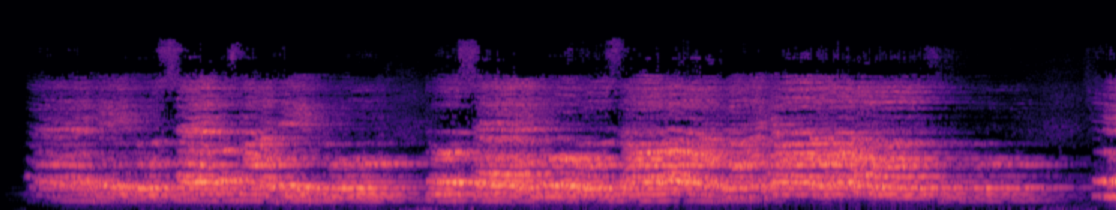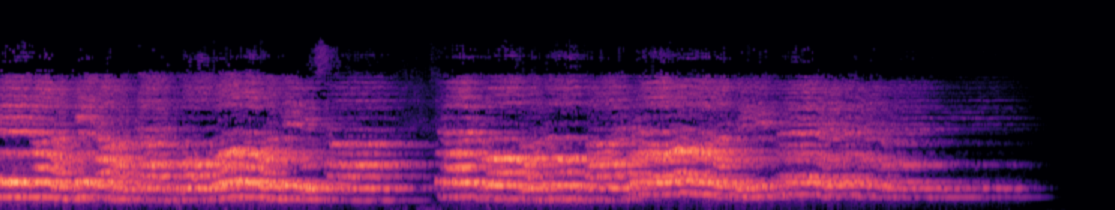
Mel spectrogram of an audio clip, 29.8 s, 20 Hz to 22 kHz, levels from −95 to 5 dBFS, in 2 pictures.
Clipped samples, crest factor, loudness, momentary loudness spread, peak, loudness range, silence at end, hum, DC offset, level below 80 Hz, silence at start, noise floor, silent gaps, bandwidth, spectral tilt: under 0.1%; 18 dB; -23 LUFS; 16 LU; -6 dBFS; 8 LU; 1.25 s; none; under 0.1%; -78 dBFS; 0.45 s; -64 dBFS; none; 9.6 kHz; -4 dB/octave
